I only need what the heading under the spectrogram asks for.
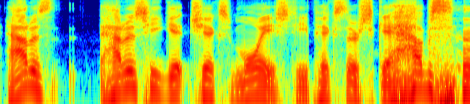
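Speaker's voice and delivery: usual speaking voice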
